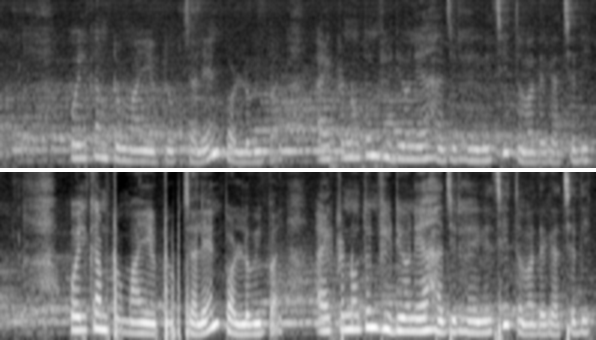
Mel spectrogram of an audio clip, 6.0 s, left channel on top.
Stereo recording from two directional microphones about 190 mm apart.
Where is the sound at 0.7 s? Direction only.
55° right (ahead or behind).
